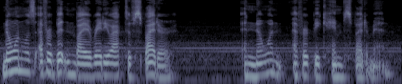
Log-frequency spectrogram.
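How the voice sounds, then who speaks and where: A woman with a low, very dark and mellow voice reads scripted story narration. There is faint noise in the home recording. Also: fairly even intonation, brisk, highs cut off. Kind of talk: scripted fan fiction narration.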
